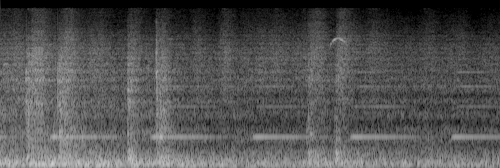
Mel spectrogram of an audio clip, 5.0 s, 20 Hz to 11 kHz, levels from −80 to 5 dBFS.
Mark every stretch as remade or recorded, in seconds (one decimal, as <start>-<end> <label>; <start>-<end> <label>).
0.0-5.0 recorded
